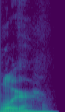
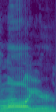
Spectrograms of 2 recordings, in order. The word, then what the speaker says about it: lawyer: say yeah yeah uh options are rhymes with boy and rhymes with flaw I lawyer Loy boy yeah I'd say boy yeah lawyer some people do say like lawyer though but that's weird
